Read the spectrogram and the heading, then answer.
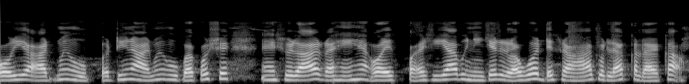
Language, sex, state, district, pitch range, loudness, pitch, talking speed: Hindi, female, Rajasthan, Nagaur, 195-225 Hz, -15 LUFS, 210 Hz, 95 wpm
